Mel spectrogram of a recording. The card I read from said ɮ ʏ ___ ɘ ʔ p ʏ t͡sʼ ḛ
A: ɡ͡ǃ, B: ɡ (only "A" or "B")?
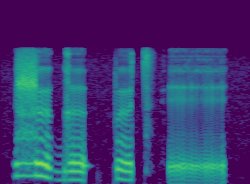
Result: B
